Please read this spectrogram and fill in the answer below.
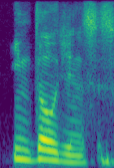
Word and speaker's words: indulgences: Indulgences. Indulgences. Okay, thank You you. have the stress on the second syllable.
